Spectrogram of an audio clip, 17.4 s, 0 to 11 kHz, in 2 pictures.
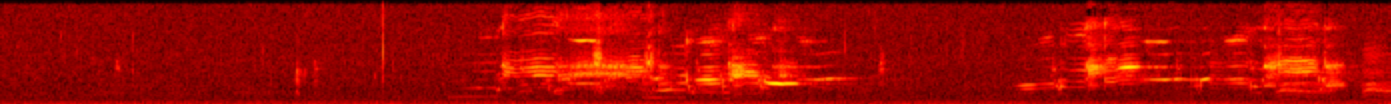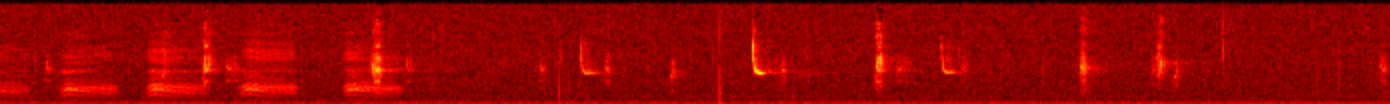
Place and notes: Point Reyes Station, CA, USA - red winged blackbird mating call
number of Red winged blackbird males doing there mating calls above the marshland of Tomales Bay ... In a second half of the recording you could hear a female responding
29 March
